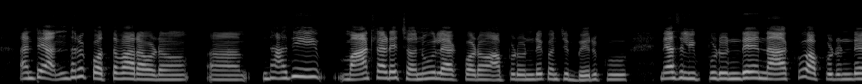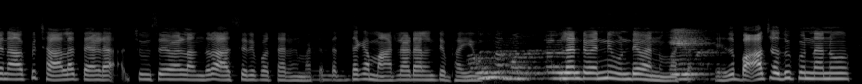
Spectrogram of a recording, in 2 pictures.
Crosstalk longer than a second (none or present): none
